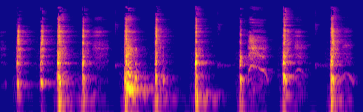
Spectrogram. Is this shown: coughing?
yes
